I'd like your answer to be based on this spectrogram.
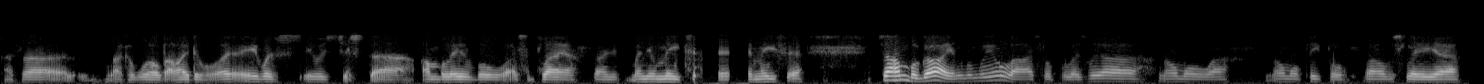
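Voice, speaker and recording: A middle-aged man from Norway with a Norwegian accent, a former footballer answering interview questions in a halting way with many fillers. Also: mid-range voice, steady tone, creaky, no room sound. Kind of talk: casual interview. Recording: tinny phone line.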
